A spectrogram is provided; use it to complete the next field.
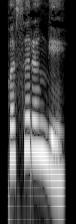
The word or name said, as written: ಪಸರಂಗೆಯ್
